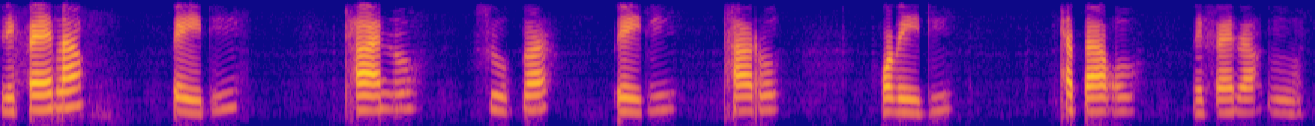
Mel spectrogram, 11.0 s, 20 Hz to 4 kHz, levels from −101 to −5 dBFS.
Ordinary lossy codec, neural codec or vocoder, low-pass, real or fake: Opus, 64 kbps; codec, 44.1 kHz, 1.7 kbps, Pupu-Codec; 3.6 kHz; fake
